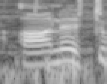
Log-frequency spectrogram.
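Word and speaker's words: honest: शुरू हो रहा है ऑनेस्ट मैन का उच्चारण आ से शुरू हो रहा है ना कि ह से आवर आवर का उच्चारण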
